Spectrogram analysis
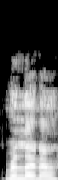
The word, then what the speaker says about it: Ralena: Elena is that how you say it ralina yeah so my middle name is a cross between my father's middle name which is Ramos and my mom's middle name Elena so I love it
